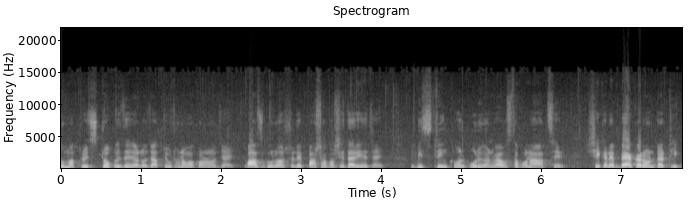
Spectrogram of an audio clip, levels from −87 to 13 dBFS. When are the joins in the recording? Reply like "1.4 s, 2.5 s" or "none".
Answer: 2.3 s, 4.4 s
